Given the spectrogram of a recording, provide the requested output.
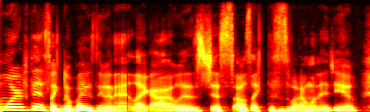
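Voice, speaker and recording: A woman with an American accent talks in a fairly low pitch, with noticeable background noise present. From Albany area, upstate New York. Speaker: podcast host. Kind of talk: casual interview chat.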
